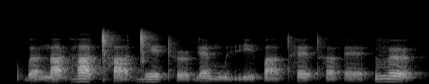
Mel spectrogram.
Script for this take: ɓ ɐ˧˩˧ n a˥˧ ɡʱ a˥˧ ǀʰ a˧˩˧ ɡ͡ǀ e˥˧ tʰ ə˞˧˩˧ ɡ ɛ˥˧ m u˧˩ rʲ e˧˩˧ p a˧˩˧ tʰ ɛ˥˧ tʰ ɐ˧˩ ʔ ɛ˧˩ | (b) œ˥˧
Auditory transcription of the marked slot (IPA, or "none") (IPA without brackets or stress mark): v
